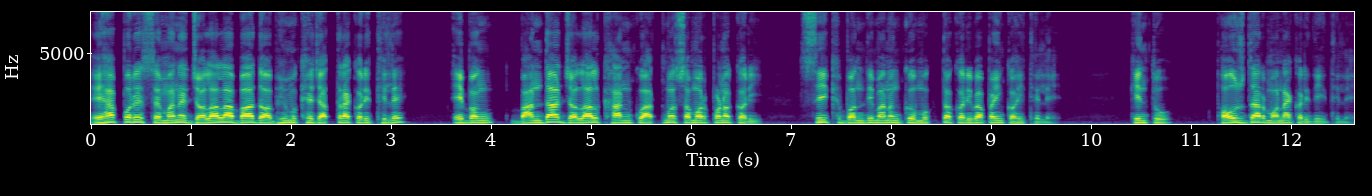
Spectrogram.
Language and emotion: Odia, neutral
